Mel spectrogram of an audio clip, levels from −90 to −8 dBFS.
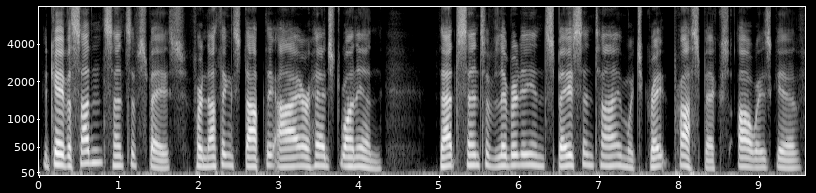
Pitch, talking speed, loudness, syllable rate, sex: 165 Hz, 175 wpm, -19 LUFS, 4.9 syllables/s, male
